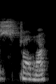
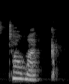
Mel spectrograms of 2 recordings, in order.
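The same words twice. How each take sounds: First: The middle consonant is a ch sound. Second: The middle consonant is a k sound. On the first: The speaker calls it wrong. "it's not a chew, it's not a stomach" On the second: The speaker calls it right. "it's stomach"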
